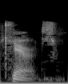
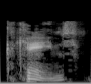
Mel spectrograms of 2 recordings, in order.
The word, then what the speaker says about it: Cairns: You know, there's a place in Australia called, it's called Cairns. It's spelled C-A-I-R-N-S. And you pronounce it Cairns. And a lot of people call it Canes, but it's pronounced Cairns when you're in Australia.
